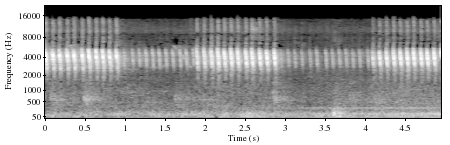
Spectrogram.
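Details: A bar-winged prinia seeking a rival gives rapid, high, ticking notes in fast runs of about a second or two, separated by brief softer gaps, with a faint low rumble underneath.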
